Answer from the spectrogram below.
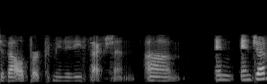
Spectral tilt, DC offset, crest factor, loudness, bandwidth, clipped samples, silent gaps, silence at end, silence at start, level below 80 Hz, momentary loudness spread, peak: -6.5 dB/octave; under 0.1%; 22 dB; -32 LUFS; 4.2 kHz; under 0.1%; none; 0 s; 0 s; -86 dBFS; 11 LU; -10 dBFS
